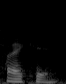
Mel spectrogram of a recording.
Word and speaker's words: Tyche: It's interesting because for fortune, in the Greek, is not pronounced fortune at all, but is pronounced Tyche.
